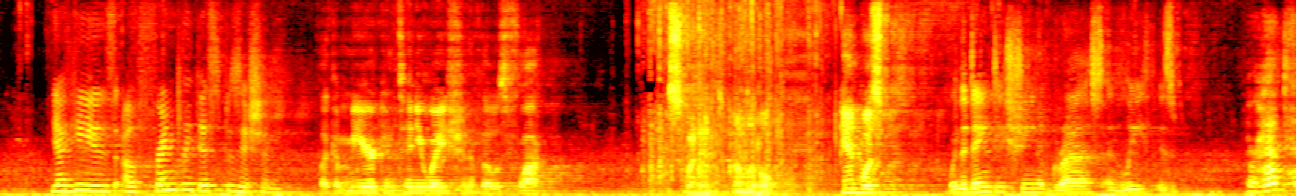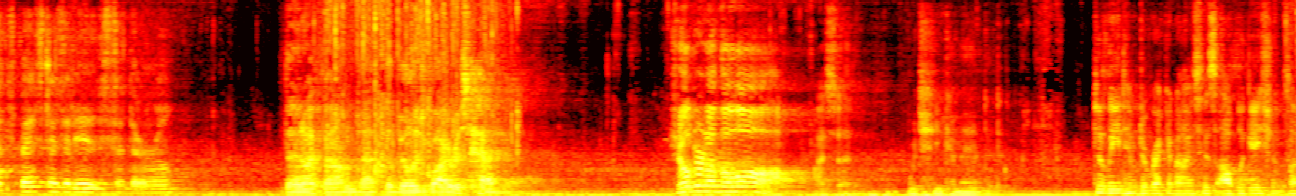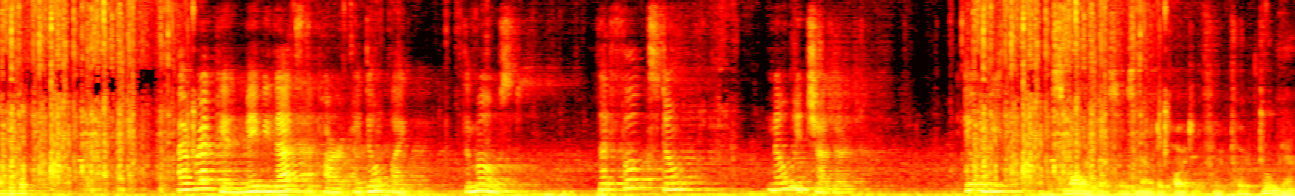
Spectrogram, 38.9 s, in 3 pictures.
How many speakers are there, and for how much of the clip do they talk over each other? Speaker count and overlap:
10, no overlap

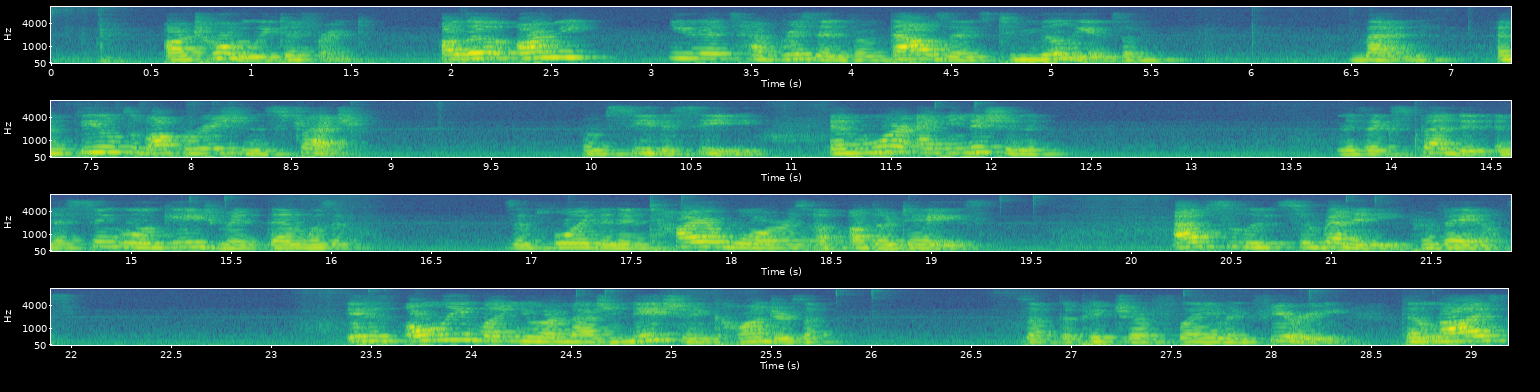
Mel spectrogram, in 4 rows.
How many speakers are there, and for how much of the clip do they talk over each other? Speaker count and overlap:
1, no overlap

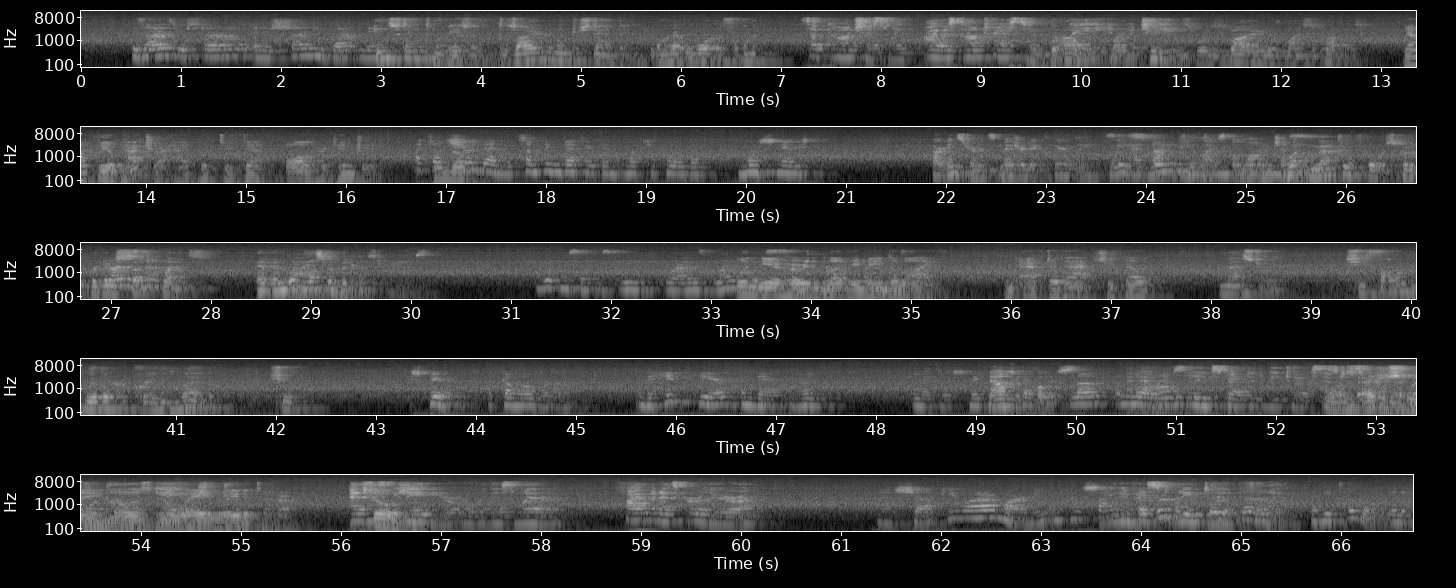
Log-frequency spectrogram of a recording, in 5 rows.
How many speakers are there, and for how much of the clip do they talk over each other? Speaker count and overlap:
8, about 28%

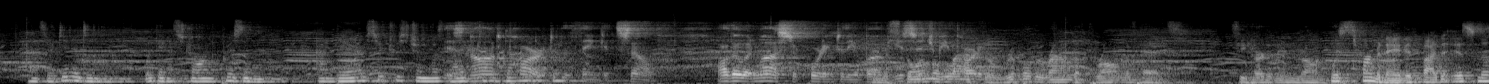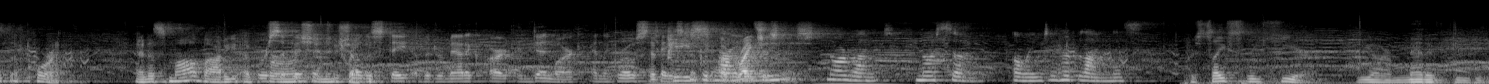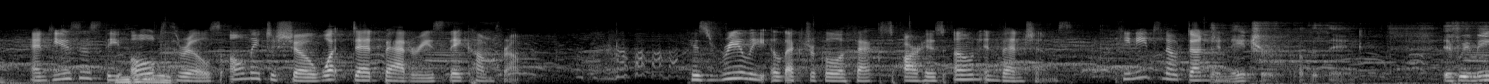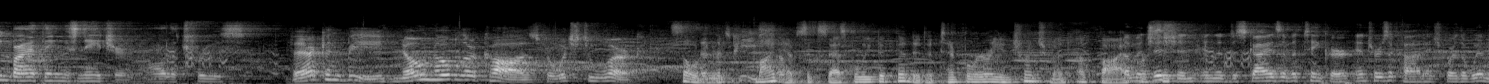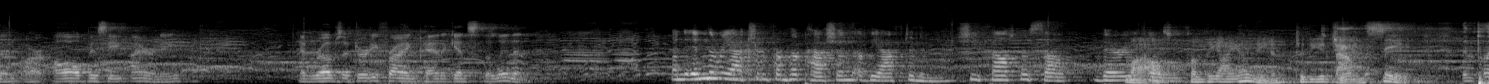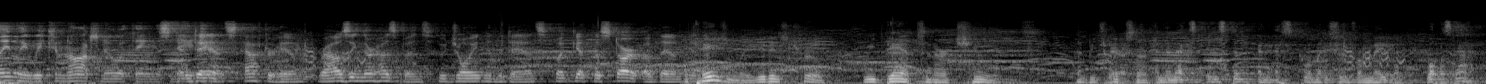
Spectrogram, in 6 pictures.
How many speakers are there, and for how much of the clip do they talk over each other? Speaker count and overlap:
9, about 15%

